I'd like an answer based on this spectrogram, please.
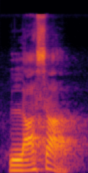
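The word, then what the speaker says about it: Lhasa: District word छोड़ो, उसके लिए सिटी वर्ड याद रखो कि लासा स्पेलिंग और प्रोनाउंसिएशन अलग अलग हैं, देख लेना, एक एच बीच में है।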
